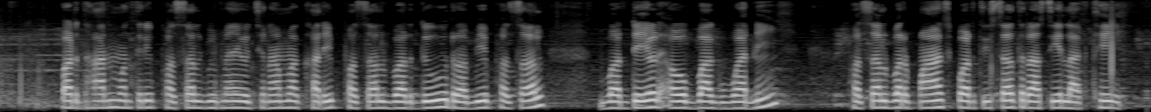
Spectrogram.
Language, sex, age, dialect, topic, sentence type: Chhattisgarhi, male, 18-24, Eastern, agriculture, statement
